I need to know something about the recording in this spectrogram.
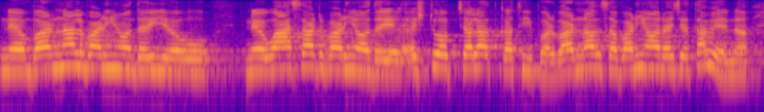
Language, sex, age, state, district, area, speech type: Maithili, female, 30-45, Bihar, Supaul, rural, spontaneous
